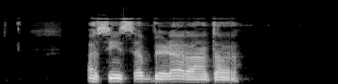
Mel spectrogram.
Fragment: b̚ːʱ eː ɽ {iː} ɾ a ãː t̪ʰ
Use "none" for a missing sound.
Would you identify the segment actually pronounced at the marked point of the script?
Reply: aː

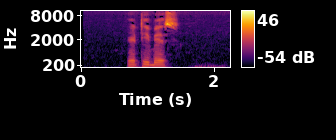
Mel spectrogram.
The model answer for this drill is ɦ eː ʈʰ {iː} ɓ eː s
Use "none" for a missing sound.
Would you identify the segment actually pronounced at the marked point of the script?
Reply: iː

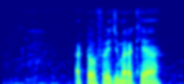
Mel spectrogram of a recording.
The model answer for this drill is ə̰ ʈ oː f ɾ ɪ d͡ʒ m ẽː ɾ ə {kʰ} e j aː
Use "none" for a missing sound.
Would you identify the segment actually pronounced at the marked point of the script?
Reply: kʰ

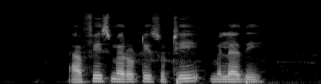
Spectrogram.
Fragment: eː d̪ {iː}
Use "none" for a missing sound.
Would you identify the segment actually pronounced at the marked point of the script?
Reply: iː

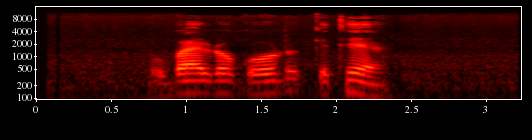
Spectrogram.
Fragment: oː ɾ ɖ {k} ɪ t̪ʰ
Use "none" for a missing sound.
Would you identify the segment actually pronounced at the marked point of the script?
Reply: k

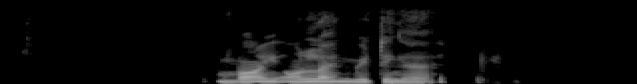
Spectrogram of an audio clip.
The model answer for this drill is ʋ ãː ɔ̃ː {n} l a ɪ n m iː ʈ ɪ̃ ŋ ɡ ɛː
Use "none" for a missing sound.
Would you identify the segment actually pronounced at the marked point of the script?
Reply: n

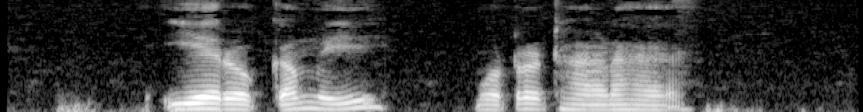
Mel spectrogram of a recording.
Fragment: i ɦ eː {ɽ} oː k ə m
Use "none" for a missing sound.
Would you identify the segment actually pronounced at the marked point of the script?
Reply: ɾ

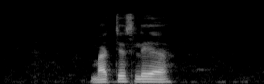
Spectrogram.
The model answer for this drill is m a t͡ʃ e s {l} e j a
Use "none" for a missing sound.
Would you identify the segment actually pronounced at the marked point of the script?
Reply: l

